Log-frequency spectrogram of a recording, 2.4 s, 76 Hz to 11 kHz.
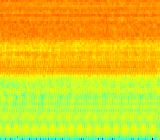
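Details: Steady, even hum with smooth airy hiss and no knocks or rattles from the 2-gallon compressor with a large motor, running quietly and healthy.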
